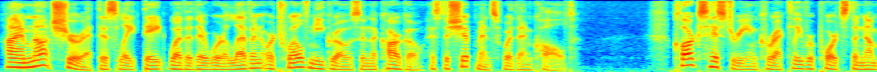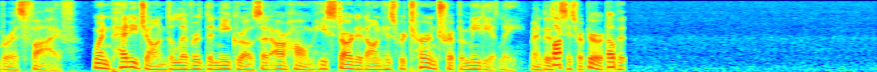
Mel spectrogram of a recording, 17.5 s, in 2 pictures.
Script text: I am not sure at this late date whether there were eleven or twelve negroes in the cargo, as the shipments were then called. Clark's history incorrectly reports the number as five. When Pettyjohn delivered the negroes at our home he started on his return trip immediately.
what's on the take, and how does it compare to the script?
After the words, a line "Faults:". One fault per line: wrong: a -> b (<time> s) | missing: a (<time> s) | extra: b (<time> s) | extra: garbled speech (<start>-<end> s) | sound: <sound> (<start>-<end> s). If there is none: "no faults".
I am not sure at this late date whether there were eleven or twelve negroes in the cargo, as the shipments were then called. Clark's history incorrectly reports the number as five. When Pettyjohn delivered the negroes at our home he started on his return trip immediately. [garbled]
Faults:
extra: garbled speech (14.1-15.0 s)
